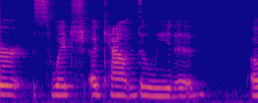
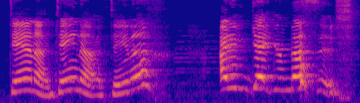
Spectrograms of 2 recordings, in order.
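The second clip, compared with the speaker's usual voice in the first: calling out; 6 semitones higher, 9 dB louder than usual. Real, not acted. Calling out to a friend in chat.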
